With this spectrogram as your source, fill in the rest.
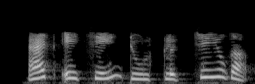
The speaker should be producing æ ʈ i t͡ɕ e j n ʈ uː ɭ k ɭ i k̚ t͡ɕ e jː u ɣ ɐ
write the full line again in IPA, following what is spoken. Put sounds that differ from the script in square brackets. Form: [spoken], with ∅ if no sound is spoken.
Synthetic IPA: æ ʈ [e] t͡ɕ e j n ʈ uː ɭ k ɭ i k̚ t͡ɕ e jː u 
